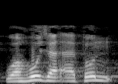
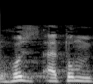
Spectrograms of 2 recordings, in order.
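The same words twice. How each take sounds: First: وهزأة with a short a after the z, "wa-huza'atun"; vowelled zay. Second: هزأة with no vowel after the z, "huz'atun"; sukun on the zay. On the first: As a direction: say وهزأة as "huza'a", opening the middle syllable. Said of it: "بالتحريك". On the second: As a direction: say هزأة as "huz'a", z closed onto the hamza. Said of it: "بالتسكين". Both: Shown as a demonstration.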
